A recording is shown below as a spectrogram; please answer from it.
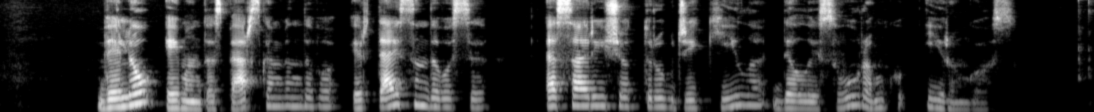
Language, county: Lithuanian, Panevėžys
